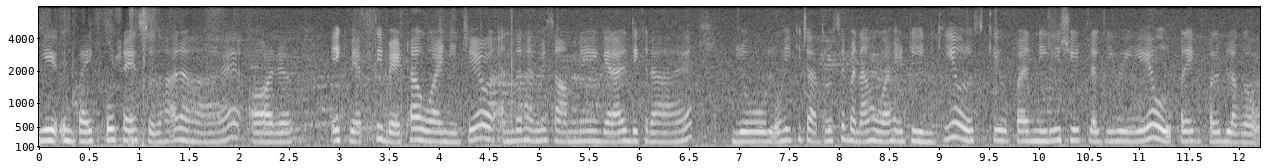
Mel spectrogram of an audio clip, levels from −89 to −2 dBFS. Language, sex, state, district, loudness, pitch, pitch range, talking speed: Hindi, female, Bihar, Gopalganj, -17 LUFS, 210 Hz, 195-225 Hz, 225 wpm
